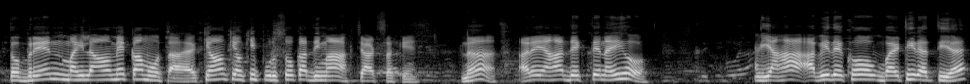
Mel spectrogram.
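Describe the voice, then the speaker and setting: Male teacher, high clear voice, question-and-answer lecturing. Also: fairly bright tone. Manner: asks the class questions and answers them himself. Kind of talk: classroom lecture.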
